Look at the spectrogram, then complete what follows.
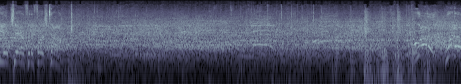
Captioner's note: applause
